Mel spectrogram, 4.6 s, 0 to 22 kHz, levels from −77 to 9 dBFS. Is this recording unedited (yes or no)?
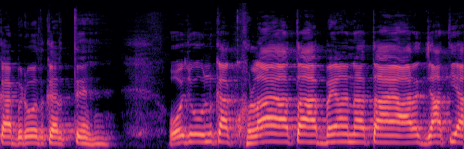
yes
